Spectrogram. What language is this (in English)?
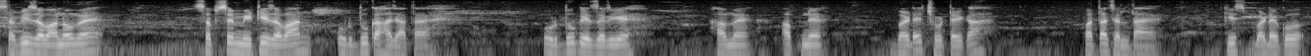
Urdu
